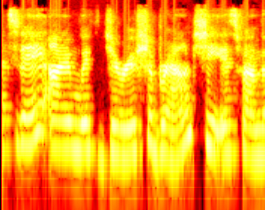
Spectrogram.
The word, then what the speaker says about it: Jerusha: Originally j e r like Jerusalem.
